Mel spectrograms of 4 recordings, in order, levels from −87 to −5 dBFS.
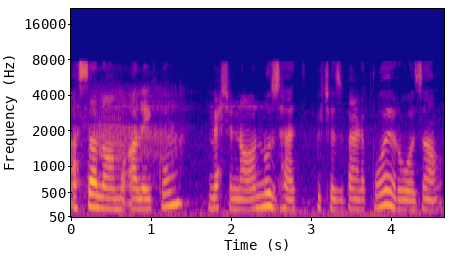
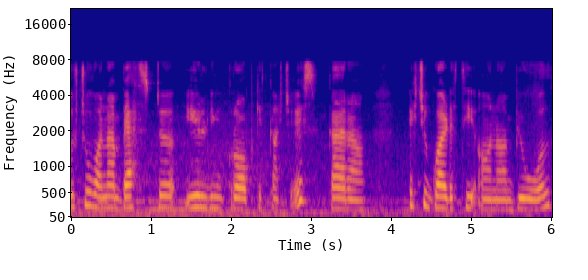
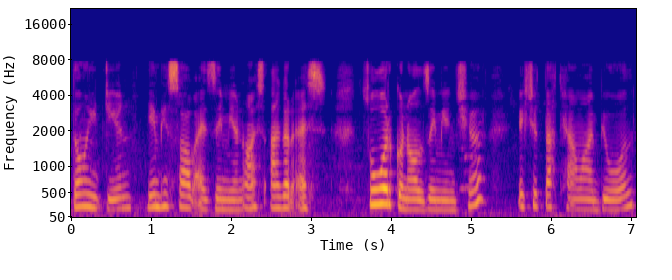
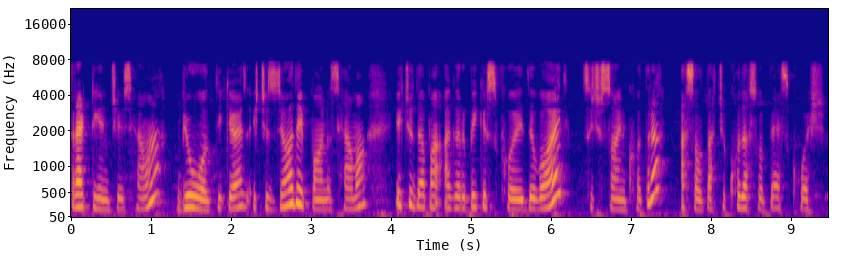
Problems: constant background noise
